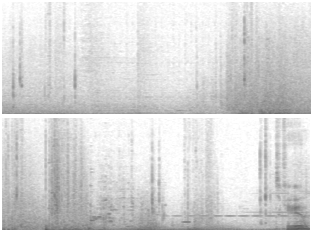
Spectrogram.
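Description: Ship gunfire in the naval video game World of Warships: Legends, with heavy rumbling salvos swelling in bursts over a constant roar of battle noise, growing louder toward the end.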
